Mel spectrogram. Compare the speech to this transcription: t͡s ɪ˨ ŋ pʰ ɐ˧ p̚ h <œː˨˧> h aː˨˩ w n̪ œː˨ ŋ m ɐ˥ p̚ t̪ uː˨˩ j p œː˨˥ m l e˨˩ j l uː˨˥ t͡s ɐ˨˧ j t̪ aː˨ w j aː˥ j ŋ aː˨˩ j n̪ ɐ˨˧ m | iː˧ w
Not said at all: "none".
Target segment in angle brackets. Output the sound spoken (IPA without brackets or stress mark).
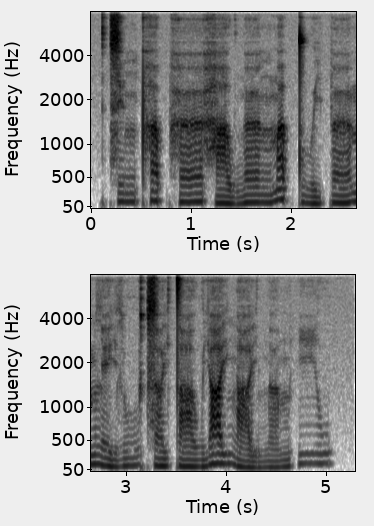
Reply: œː˨˧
